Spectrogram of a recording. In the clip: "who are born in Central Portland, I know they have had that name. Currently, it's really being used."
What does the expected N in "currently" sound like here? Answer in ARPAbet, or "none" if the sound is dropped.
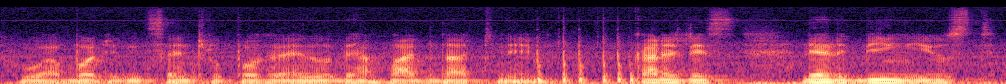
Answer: none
